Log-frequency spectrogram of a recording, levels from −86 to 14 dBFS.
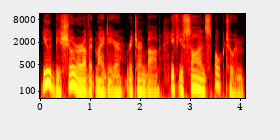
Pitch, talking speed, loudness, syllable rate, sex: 100 Hz, 250 wpm, -17 LUFS, 5.5 syllables/s, male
